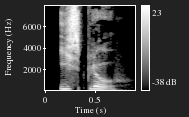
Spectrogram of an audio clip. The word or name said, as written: isblå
